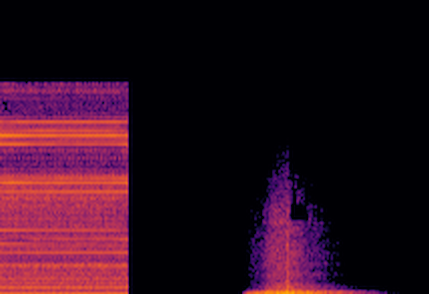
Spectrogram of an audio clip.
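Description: A steady electrical hum stops abruptly a little over a second in. After a short silence comes a single whoosh sound effect that swells and fades within about a second.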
